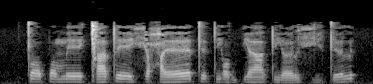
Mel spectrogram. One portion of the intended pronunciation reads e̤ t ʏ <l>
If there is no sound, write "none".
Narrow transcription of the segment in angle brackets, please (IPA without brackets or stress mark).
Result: l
